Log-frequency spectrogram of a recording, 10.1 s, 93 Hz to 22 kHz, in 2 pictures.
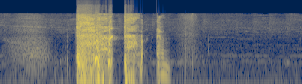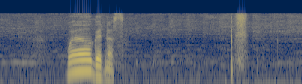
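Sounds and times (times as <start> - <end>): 
faint breath: 0.0 - 0.9, 5.4 - 6.0
harsh explosive coughing fit: 1.3 - 2.9
speech: 2.7 - 3.0, 6.2 - 7.2.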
